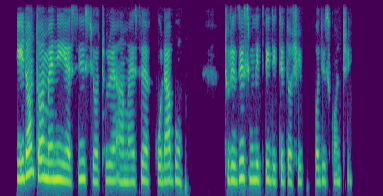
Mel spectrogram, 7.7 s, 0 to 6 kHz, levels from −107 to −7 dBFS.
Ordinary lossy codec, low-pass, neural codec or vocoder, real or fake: none; 5.4 kHz; none; real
